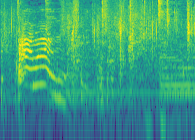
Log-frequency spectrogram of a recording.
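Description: A dog gives one short whine that glides down in pitch, with held background-music notes underneath.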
